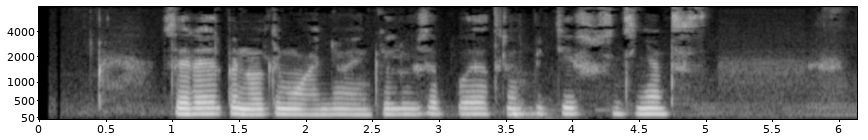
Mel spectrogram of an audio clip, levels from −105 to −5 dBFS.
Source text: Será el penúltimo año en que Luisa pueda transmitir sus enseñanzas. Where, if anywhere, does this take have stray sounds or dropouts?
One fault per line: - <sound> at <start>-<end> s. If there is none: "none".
none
